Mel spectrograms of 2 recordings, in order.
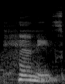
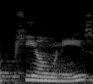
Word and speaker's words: peonies: Don Rayburn to please supply us with these beautiful flowers these are pennies believe it or not or peonies or pineys depending on how you pronounce it yellow wins and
